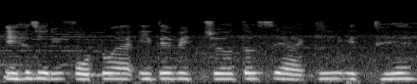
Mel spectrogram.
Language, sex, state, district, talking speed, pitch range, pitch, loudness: Punjabi, female, Punjab, Pathankot, 145 wpm, 255-265 Hz, 260 Hz, -14 LUFS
